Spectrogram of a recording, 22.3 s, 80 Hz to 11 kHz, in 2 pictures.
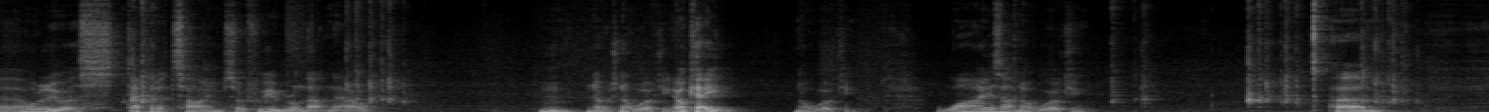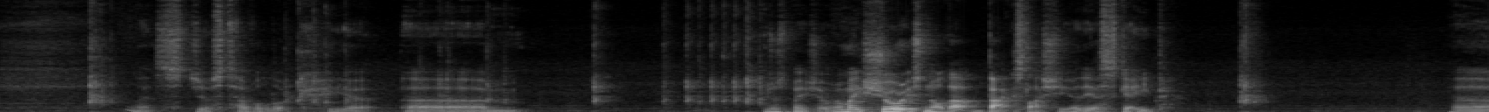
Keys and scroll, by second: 0.8 Escape, 0.9 k, 1.7 Return, 2.2-3.2 typing, 8.3-12.2 typing, 13.2 ctrl+a, 13.3-16.6 typing, 20.3 typing.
